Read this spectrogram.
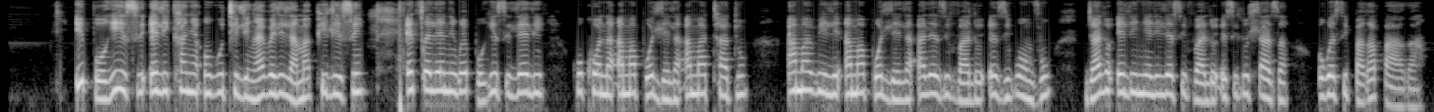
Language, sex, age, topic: North Ndebele, female, 25-35, health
